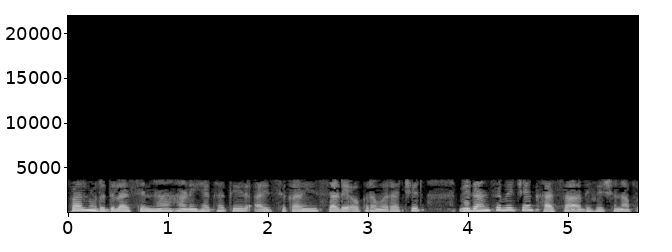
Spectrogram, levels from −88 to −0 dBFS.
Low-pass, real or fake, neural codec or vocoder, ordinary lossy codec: 3.6 kHz; real; none; none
